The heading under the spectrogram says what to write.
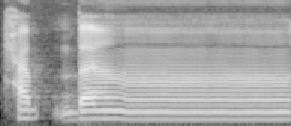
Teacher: Kemudian habban, ini ada baris dua atau tanwin bertemu dengan fa. Nah, ini samar lagi disertai dengan berdengung.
